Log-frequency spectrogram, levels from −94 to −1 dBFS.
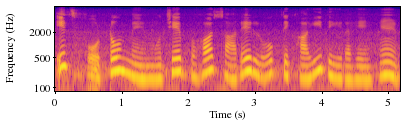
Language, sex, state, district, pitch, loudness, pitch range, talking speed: Hindi, female, Madhya Pradesh, Katni, 195 Hz, -16 LUFS, 165-240 Hz, 125 wpm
